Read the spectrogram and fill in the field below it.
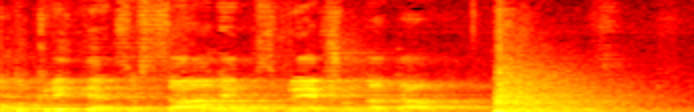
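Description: A man speaks with animation in a large echoing hall.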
